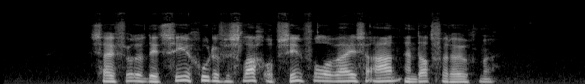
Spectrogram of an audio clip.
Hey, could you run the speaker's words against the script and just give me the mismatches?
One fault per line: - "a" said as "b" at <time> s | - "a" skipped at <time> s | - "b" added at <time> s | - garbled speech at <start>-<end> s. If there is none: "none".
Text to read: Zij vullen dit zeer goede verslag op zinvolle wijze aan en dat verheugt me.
none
